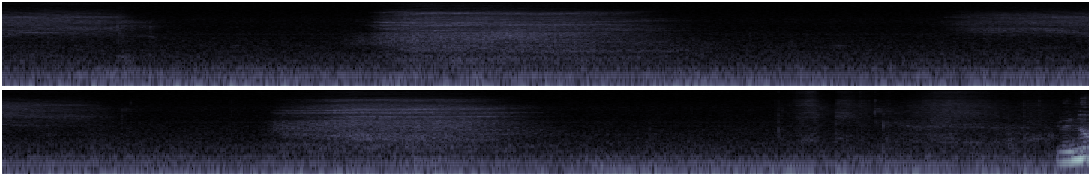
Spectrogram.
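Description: Slow breaths drawn in and let out during a martial-arts cross-training breathing exercise, four soft breathy swells spaced a few seconds apart over a low steady hum, no talking.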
